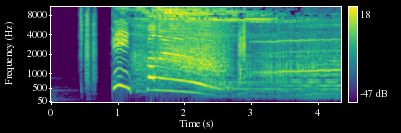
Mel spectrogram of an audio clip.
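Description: A cartoon sound effect for a balloon inflating on a baby bottle. It starts about a second in with a short voice-like exclamation, followed by a long descending whistle over a hissing rush. Steady music chords come in near the end.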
